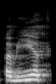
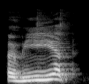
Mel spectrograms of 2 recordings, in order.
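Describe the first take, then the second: First: The vowel after 'b' is short. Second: The vowel after 'b' is long. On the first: The speaker calls it wrong. "जैसे हमसे एक गलती हो जाती है, हम तबीयत कहते हैं" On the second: The speaker calls it right. "सही शब्द क्या है, तबीयत, यानी ब में बड़ी की मात्रा"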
